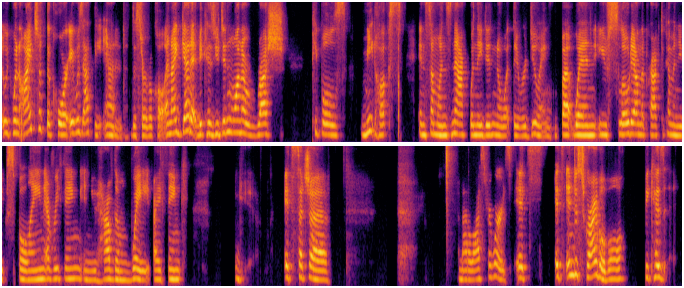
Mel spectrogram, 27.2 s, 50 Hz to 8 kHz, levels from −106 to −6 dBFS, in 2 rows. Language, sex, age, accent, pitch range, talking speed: English, female, 20-39, American, 205-250 Hz, 150 wpm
